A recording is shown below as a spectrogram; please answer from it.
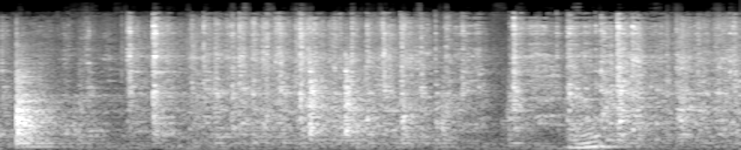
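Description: Egg yolk and sugar mixture for crème anglaise being stirred with hot milk in a bowl, a whisk or utensil clinking and scraping rhythmically against the sides, close and busy throughout.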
